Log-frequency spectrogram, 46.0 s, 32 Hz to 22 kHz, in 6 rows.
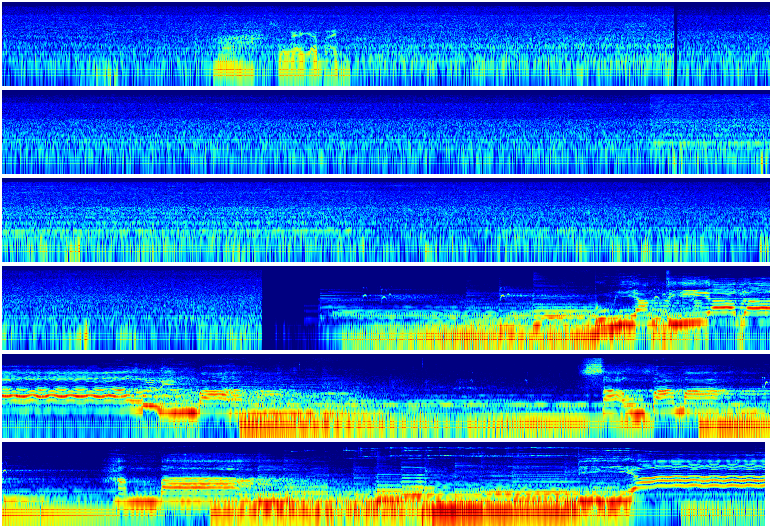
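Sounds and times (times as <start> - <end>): waterfall rushing over rock: 0.0 - 25.7, 29.5 - 35.2
drone propeller whine: 14.2 - 22.9
music: 26.1 - 46.0.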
